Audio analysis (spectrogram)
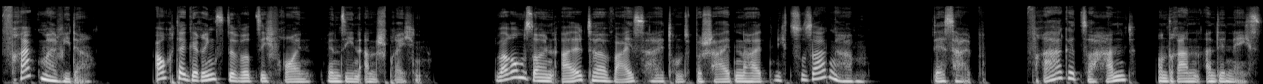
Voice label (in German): Werbung Sanft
